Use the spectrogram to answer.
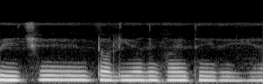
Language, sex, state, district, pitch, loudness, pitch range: Hindi, female, Bihar, Darbhanga, 195 Hz, -13 LUFS, 190-205 Hz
